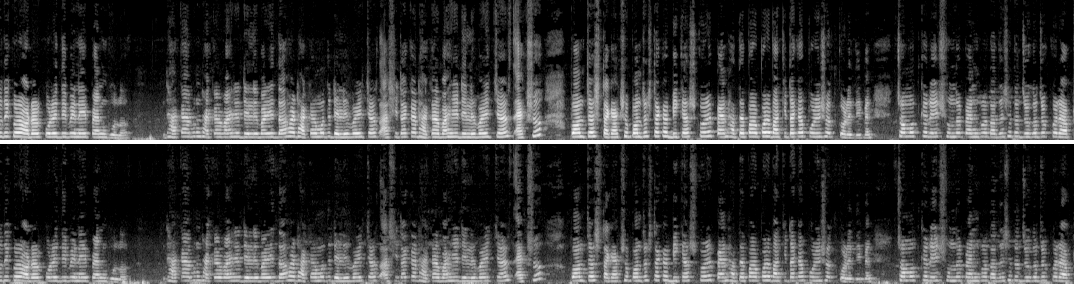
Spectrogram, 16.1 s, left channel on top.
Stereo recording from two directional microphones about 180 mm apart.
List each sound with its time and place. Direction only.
0.0 s a woman's voice: 45° left (ahead or behind)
